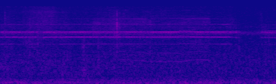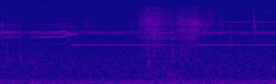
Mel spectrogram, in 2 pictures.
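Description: Faint, steady, high-pitched whine of a couple of held tones. About three and a half seconds in, one tone slides and a lower one takes over. A brief rustling hiss comes a second later.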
